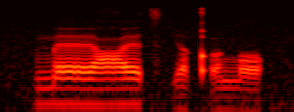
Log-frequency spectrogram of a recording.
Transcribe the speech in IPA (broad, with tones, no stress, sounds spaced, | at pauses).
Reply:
m æː˦ ʕ æ˦ t͡sʼ i˨ qʼ u˨ ŋ ɒ˨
